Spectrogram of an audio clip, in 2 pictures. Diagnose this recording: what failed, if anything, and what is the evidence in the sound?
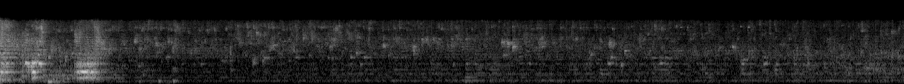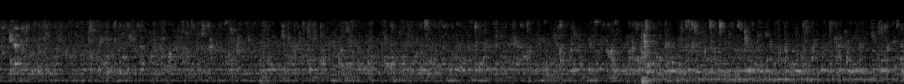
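Nothing failed in this recording of sounds. It passed through a WebRTC call path, and the content above about 8 kHz is missing, as expected from the Opus codec's bandwidth setting on that path.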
